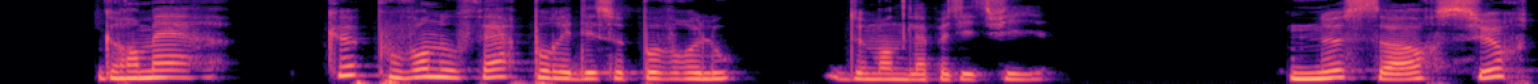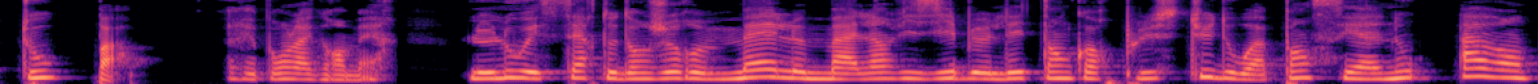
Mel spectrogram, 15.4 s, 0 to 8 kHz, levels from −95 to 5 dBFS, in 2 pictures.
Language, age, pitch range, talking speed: French, 20-39, 190-235 Hz, 145 wpm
